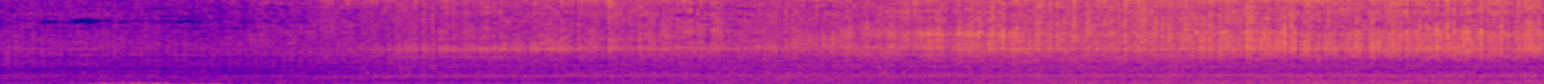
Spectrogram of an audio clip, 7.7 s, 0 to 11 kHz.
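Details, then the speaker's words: Kenmore PlasmAire low-profile 6000 BTU air conditioner with LG compressor, curb find, in cool mode; steady compressor hum and fan rush with a light quick rattle growing as it settles. Owner suspects the panels rattling. "there's cool what compressor's running a little bit of a rattle going there that might be the panels rattling"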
